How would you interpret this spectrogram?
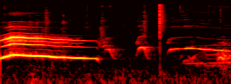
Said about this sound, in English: Look, out there, on the front garden, in the road. Wolves. It must be his pack. They've come for him.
